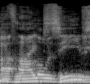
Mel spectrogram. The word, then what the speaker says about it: All Hallows Eve: Puis, honnêtement, dans l'anthologie, le, je l'ai regardé, c'est All Allows All Hallows Eve. – All Hallows Eve, c'est ça qu'on prononce.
